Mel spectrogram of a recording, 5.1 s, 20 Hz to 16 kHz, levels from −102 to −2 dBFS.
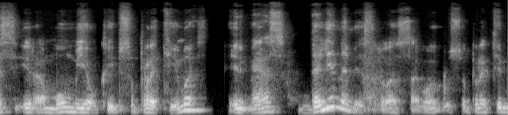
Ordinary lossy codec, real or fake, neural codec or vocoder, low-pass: AAC, 96 kbps; real; none; 14.4 kHz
